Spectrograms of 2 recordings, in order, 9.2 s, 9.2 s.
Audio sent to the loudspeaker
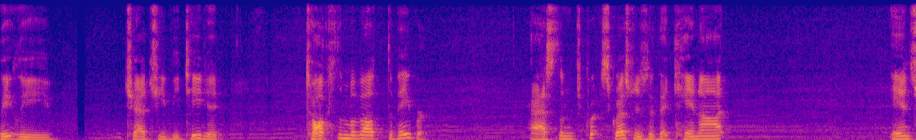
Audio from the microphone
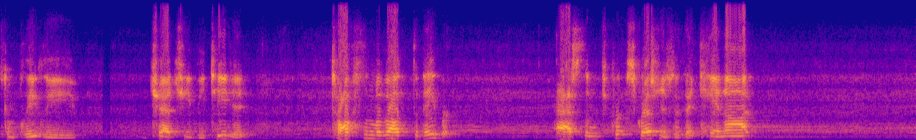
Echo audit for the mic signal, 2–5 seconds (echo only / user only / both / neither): echo only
